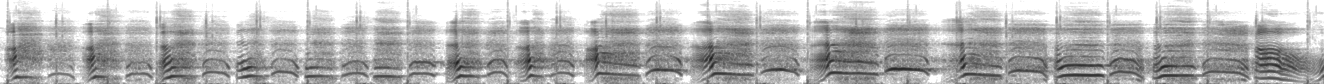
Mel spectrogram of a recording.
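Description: panting

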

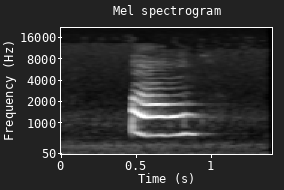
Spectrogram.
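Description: cat meowing

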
